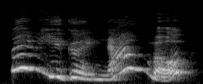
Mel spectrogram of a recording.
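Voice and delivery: put-on a keen girl asking; eager girl. Laura asking.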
